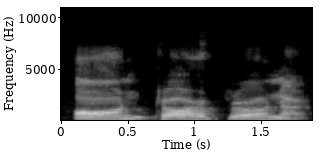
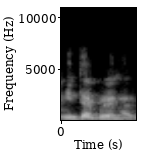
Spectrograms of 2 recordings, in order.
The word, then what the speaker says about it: entrepreneur: অন্টারপ্রেনারের উচ্চারণটা কি হবে, অন্টারপ্রেনার। ওকে, এটা তুমি অনেকে ইন্টার বলে, ইন্টারপ্রেনার বা অন্টারপ্রেনার।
